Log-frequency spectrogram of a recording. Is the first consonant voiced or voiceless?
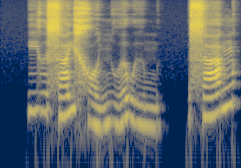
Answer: voiced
